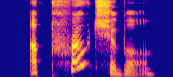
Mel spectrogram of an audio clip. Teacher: stress on the second syllable approach which rhymes with coach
